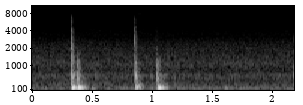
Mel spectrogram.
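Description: Three sharp mouse clicks, the last two in quick succession, as a computer is operated.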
